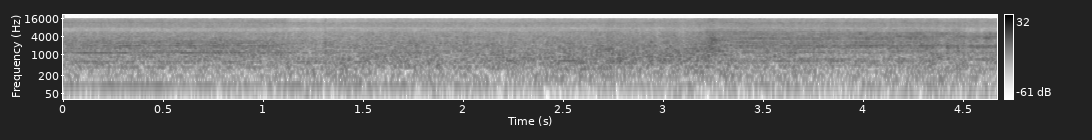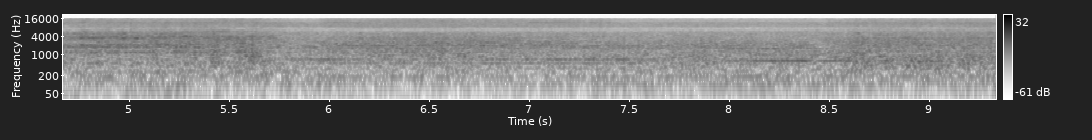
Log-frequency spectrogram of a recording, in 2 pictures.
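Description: Tohatsu M40C 40 hp two-stroke outboard running steadily at speed, pushing a light 14 ft aluminum boat, mixed with the rush of water and spray against the hull.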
